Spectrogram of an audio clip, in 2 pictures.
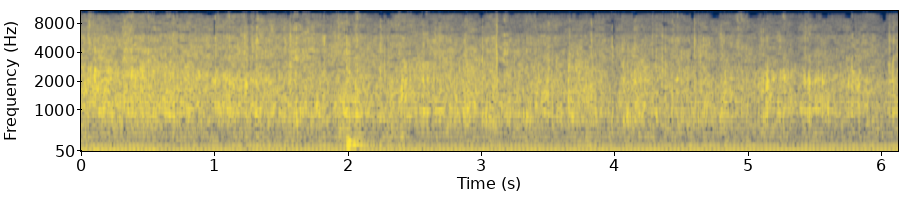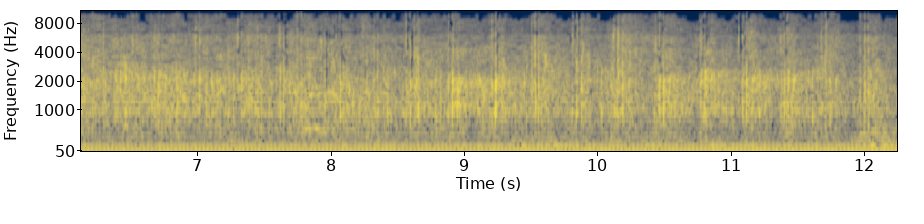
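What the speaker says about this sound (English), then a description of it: "give our national chairman another rousing round of applause" Rally crowd at a political state-of-the-nation address in Ghana applauding after a speech, a dense continuous wash of clapping from many hands over a steady low hum, holding level throughout.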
